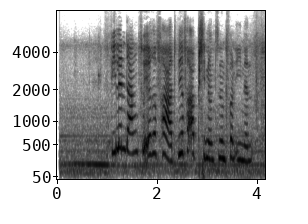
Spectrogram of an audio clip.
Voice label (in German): Durchsage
